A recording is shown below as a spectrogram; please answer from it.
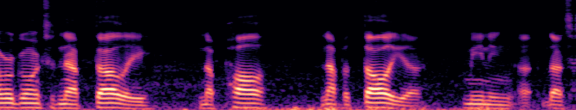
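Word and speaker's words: Naphtali: Reuben okay now we're going to naphthali Nepal napatalia meaning that's how you say it in Hebrew means my wrestling all right and um Genesis 49 verse 21.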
